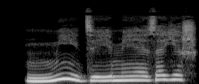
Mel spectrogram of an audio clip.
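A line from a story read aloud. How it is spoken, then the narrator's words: Exclaimed. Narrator (Russian): воскликнул Икинг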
